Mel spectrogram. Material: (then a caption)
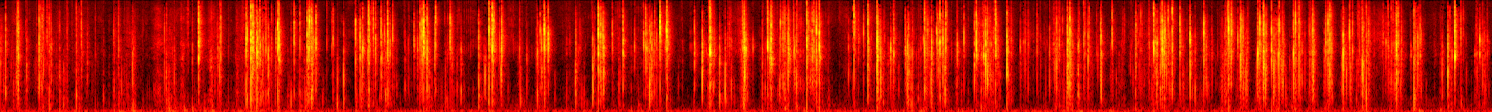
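Plastic film. A small sealed plastic Nanoblock package bag holding loose plastic blocks is held in both hands while fingertips crinkle and flex the film. The result is dense, bright, crackling crinkles with the small blocks rattling inside, coming in uneven bursts throughout.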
